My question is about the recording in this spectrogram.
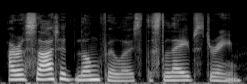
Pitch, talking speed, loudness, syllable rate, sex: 200 Hz, 145 wpm, -18 LUFS, 4.8 syllables/s, female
